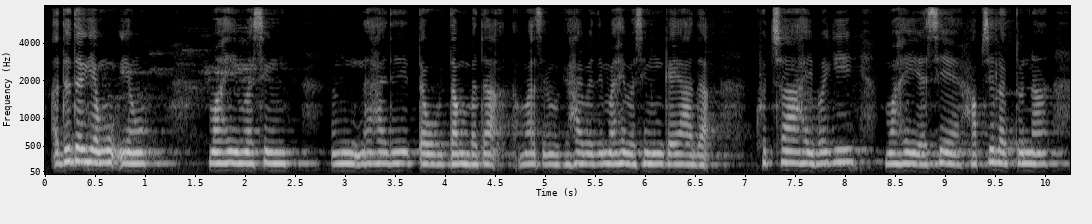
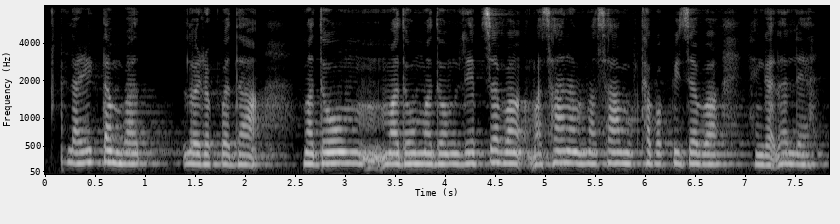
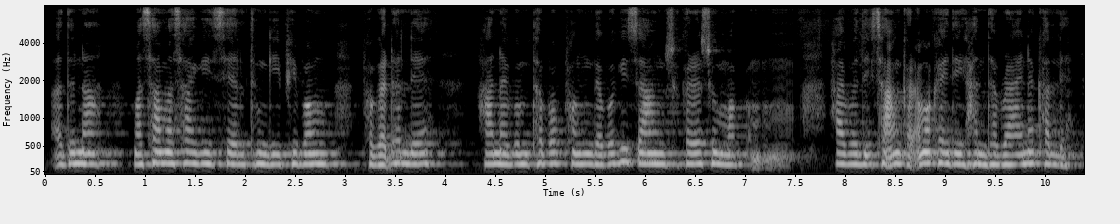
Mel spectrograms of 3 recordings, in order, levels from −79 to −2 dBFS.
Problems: none marked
